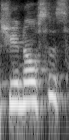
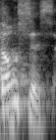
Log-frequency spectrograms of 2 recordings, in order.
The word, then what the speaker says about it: Gnosis: Is it Geonosis? How do you pronounce? I think that? It's Gnosis, actually, like Gnosis. Like KNO. Every time I see that,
